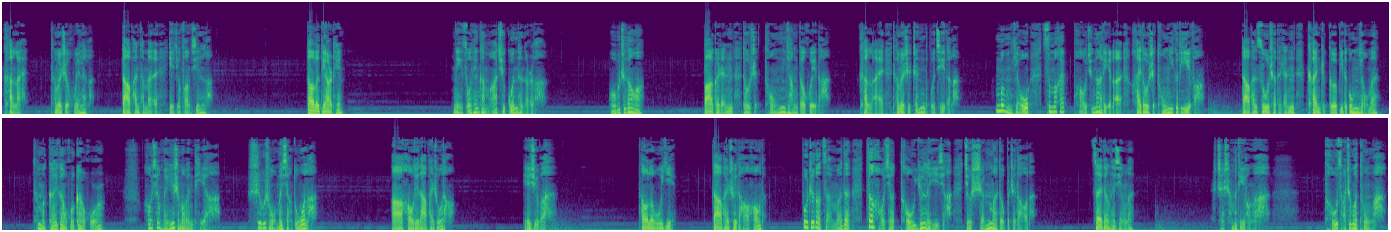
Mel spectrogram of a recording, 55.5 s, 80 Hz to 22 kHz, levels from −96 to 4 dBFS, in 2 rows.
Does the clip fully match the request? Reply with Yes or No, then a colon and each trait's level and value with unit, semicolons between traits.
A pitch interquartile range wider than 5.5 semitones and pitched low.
Yes: wide, 8.0 semitones; very low, 85 Hz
